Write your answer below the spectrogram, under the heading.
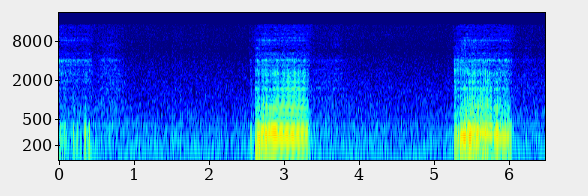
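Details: Sleeping English Bulldog puppy snores in a quiet room, giving loud, tonal, slightly whistling snores lasting under a second, spaced about two and a half seconds apart.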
